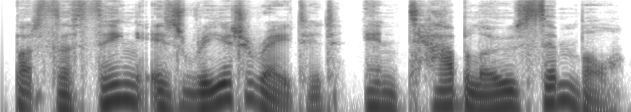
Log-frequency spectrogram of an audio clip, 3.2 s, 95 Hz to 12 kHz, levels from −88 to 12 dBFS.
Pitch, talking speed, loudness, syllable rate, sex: 115 Hz, 150 wpm, -16 LUFS, 4.4 syllables/s, male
